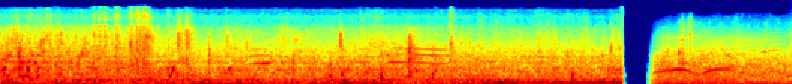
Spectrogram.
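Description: A paddle dips and splashes in water.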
